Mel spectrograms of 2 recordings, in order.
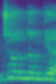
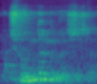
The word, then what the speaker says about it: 좇는: 전적으로 따르고 좇는다는 것이죠이 발음을 잘해야 되는 것 같아요 예수님을 쫓는게 아니죠 예수님을 쫓는게 아니라 예수님을 좇는 것이죠 팔로우 예수님을 따라가는 것이다라는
